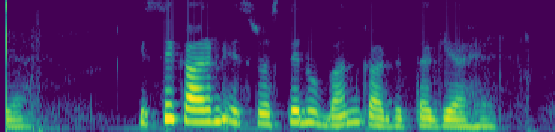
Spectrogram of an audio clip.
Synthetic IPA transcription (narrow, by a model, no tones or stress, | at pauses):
aː | ɪsekaːɾəɳɪsɾəst̪enũːbɐ̃nd̪kɐɾd̪ɪt̪ːaɡɪjaːɦɛː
